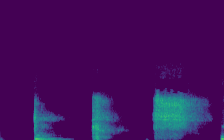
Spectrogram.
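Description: Three short vocal-type sounds one after another, each captured or played as a separate sample in a sampling app. The first is a falling swoop, the second a brief blip, and the third a breathy hiss like a 'shh'.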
